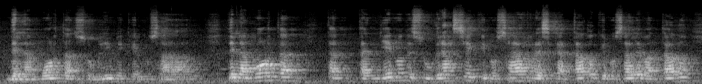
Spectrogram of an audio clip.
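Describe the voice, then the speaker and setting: A male pastor preaching a sermon, animated and calling on the congregation to repeat after him. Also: on the high side, echoey room, recorded from a distance, slight background noise, rough recording. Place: church sanctuary.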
